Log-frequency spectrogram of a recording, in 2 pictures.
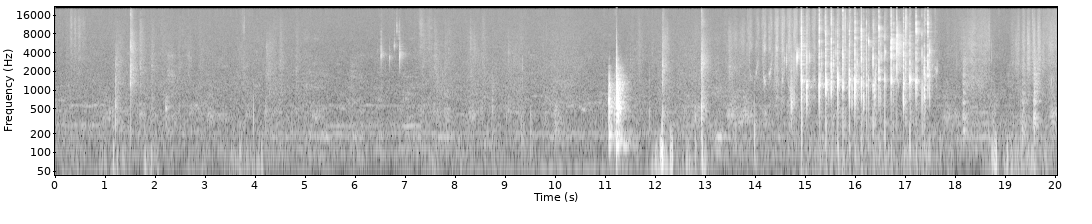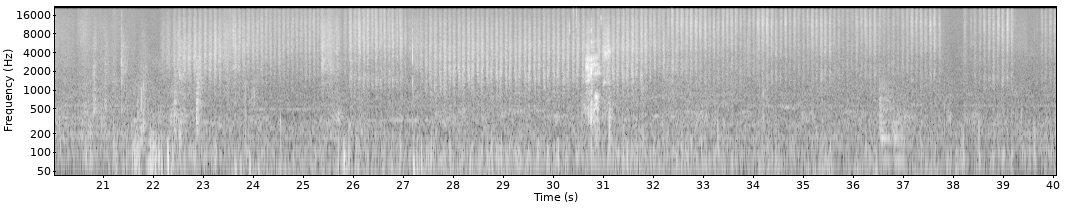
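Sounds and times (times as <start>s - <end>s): hands rubbing hair: 13.5s - 17.7s, 19.2s - 40.0s.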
